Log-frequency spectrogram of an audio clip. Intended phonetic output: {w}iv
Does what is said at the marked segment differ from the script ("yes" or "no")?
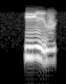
yes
